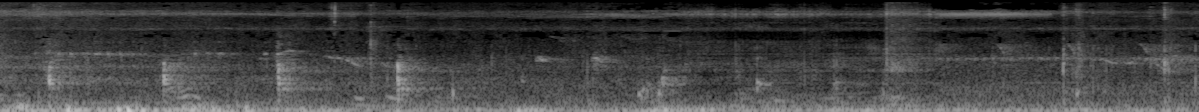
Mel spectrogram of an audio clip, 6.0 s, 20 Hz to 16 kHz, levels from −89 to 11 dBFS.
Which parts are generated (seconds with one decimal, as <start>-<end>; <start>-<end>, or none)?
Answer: 3.4-4.7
